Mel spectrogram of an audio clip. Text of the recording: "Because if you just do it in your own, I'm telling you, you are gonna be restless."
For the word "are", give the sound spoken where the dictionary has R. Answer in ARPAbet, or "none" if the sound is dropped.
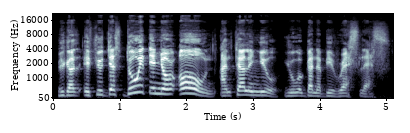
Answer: L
